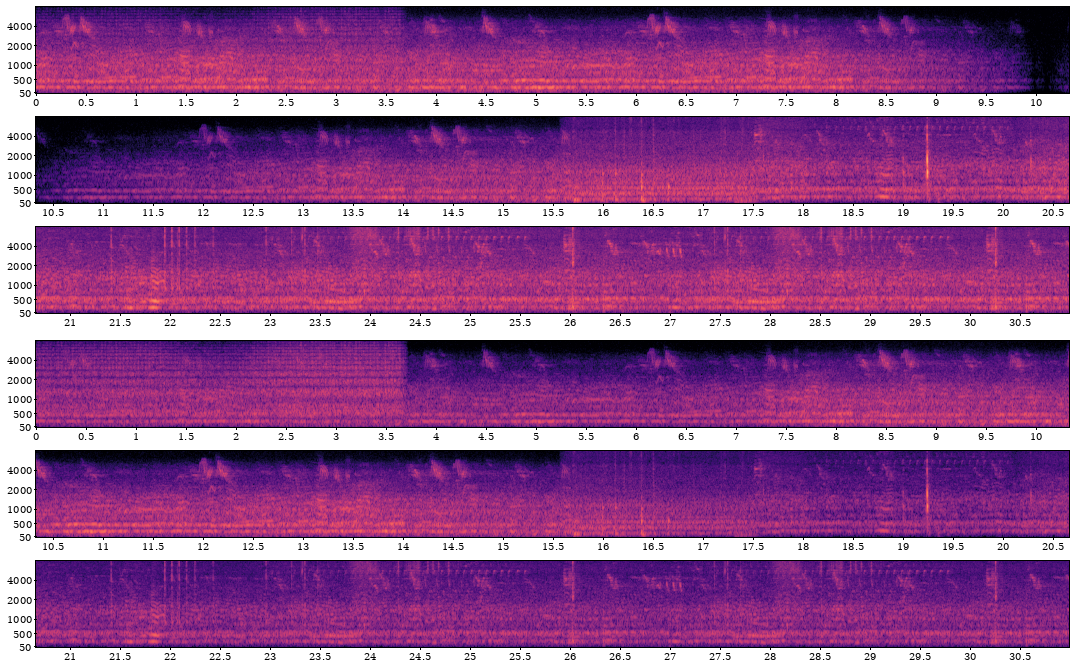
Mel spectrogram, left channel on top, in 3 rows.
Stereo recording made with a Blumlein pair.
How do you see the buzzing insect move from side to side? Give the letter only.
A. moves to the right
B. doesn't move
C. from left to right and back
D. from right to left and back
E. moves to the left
C.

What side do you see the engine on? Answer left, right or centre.
right.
